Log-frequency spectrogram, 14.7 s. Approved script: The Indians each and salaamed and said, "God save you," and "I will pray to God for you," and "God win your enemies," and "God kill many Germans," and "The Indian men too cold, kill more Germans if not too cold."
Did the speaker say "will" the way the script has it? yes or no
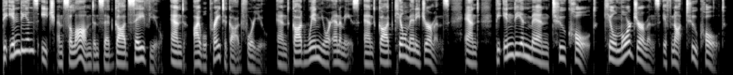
yes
